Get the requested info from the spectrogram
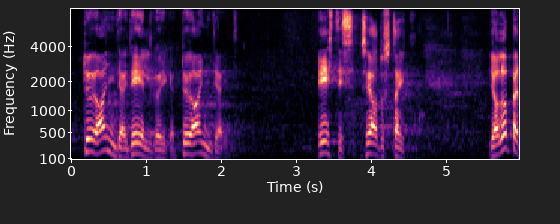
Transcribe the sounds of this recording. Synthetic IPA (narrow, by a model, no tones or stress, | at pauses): t̪øːɑnʲd̪̥ʲjɑjd̪e̞ːlɡɤjɡ̥e̞̰t̪øːɑnʲd̪̥ʲjɑ̰jd̪̥ | e̞ːst̪isse̞ɑd̪ust̪æjt̪ːˑmɑ | jɑlɤpːˑe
